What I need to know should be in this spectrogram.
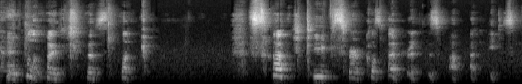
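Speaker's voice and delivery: words broken up by real laughing; talking through laughter. Real, not acted. Reader amused at exhausted Lloyd, laughing as he talks. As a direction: wheeze it out slowly through laughter.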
